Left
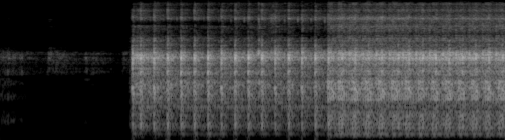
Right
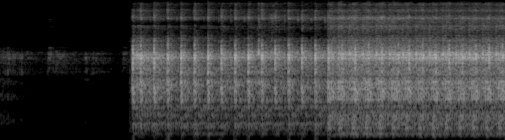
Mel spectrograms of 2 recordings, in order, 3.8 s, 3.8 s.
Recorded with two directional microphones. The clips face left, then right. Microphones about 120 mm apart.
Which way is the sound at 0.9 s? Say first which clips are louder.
Even; 35° left (ahead or behind).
